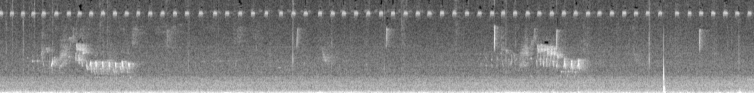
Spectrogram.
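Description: Outdoor ambience: a songbird sings a short phrase twice, near the start and again about ten seconds later, over a steady low rumble. A single sharp click comes near the end.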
